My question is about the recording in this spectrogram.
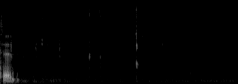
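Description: A handful of sparse keystrokes on a computer keyboard, single taps spread out rather than a fast run, with the end of a spoken word at the very start.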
